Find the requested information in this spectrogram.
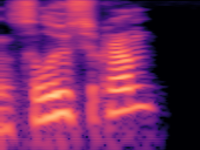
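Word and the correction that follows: Saleucami: You're talking about Seleucami, the one that's... – Yes! Yes, Seleucami.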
